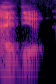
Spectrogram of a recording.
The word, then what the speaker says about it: Hideo: H-I-D-E-O. – Oh, Hideo. Okay. – Hideo Kojima. – Oh, said Koji at the front, but wouldn't say Kogi. But anyways, let's keep going. Like current Hideo.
